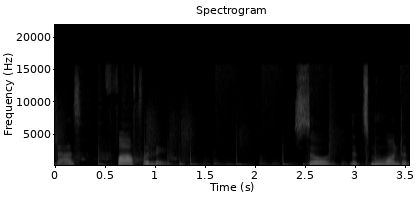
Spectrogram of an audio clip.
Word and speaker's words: farfalle: its actual name is farfalle pasta it is pronounced as farfalle so let's move on to the next so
